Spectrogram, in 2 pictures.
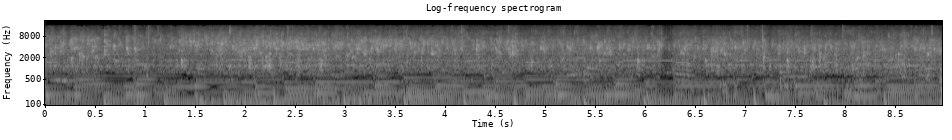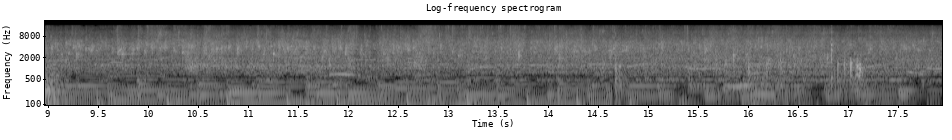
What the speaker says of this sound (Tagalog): So, piprito na po natin to. Mainit na po kasi.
